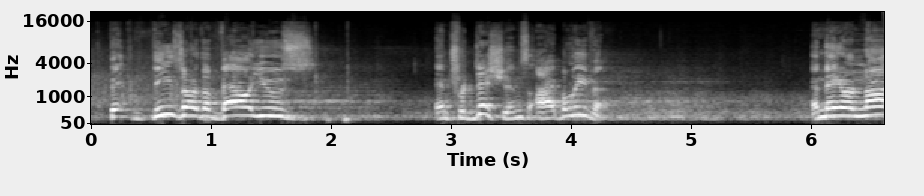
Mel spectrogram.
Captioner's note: applause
